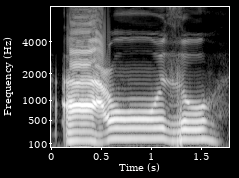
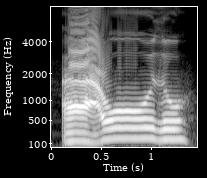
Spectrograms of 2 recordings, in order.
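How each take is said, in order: The two takes are said the same way.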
